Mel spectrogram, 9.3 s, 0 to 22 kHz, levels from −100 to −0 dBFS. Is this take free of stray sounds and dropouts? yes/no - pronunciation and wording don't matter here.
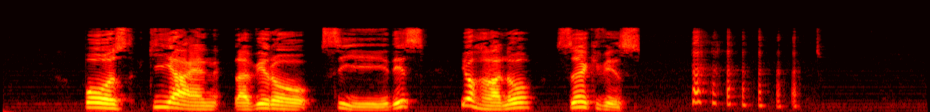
no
